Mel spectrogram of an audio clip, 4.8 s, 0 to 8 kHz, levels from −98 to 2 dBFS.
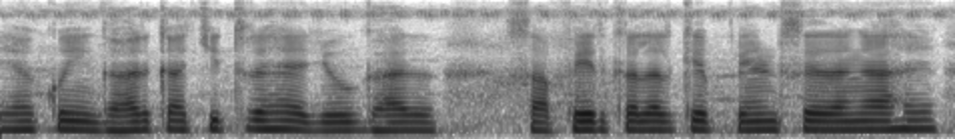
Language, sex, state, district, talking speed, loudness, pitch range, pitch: Hindi, male, Jharkhand, Ranchi, 190 wpm, -17 LUFS, 130-145 Hz, 140 Hz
